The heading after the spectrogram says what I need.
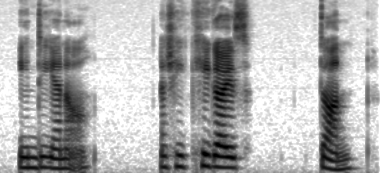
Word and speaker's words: Indiana: Um, and it's I N D I A N A. So, it's not Indiana, it's we we pronounce it in Spanish, Indiana.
